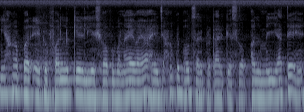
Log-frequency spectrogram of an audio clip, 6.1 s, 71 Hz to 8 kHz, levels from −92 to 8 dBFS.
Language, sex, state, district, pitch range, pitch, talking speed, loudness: Hindi, male, Bihar, Araria, 130-140 Hz, 135 Hz, 205 wpm, -35 LUFS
